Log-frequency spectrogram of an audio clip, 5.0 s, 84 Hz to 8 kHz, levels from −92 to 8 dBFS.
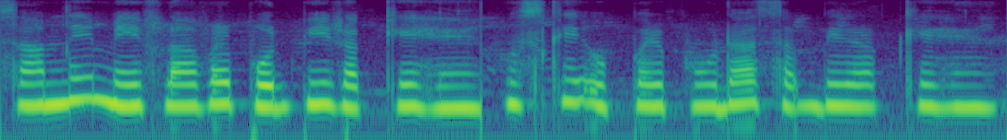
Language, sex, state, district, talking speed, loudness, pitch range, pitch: Hindi, female, Arunachal Pradesh, Papum Pare, 165 wpm, -15 LUFS, 250-270 Hz, 255 Hz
